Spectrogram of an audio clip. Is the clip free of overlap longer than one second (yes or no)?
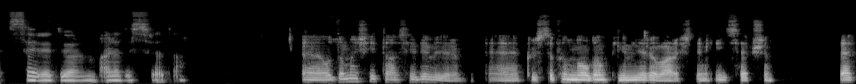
yes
